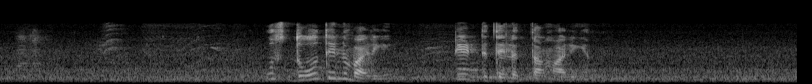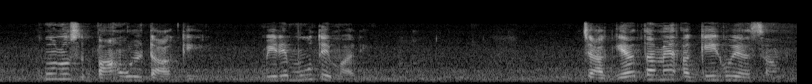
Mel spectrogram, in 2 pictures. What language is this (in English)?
Punjabi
